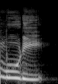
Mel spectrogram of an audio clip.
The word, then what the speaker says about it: Moody: it it's always Moody is the 2015 and 2016 podcast co-host of the year uh this is true they call Moody last name rhymes with Duty uh coming up from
